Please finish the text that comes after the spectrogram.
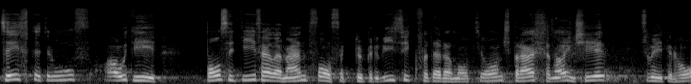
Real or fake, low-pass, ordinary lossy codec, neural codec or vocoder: fake; 14.4 kHz; none; codec, 44.1 kHz, 3.4 kbps, Pupu-Codec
